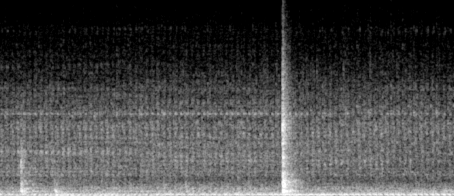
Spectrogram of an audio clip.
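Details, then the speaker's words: Hyundai Elantra N idling after high-pressure fuel pump upgrade install: steady idle with fast even light ticking on top, the upgraded pump's clatter; normal high-pressure fuel pump ticking at idle. "And by the way, this will do such a big difference. Can you hear it? Hear the ticking, right?"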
